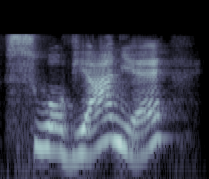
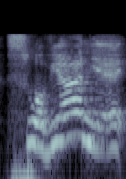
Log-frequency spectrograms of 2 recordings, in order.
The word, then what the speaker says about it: Słowianie: I wish I could pronounce these names in their native languages as I can pronounce Słowianie in my native language. Słowianie is a name of Slavs in Polish.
